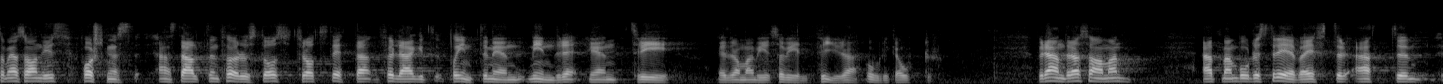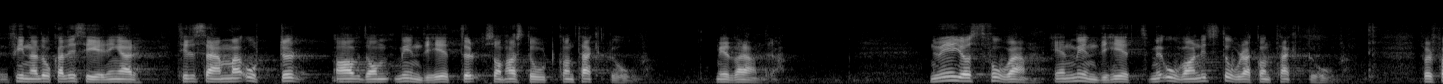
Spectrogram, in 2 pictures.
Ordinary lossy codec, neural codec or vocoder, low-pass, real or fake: Opus, 64 kbps; none; 7.2 kHz; real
